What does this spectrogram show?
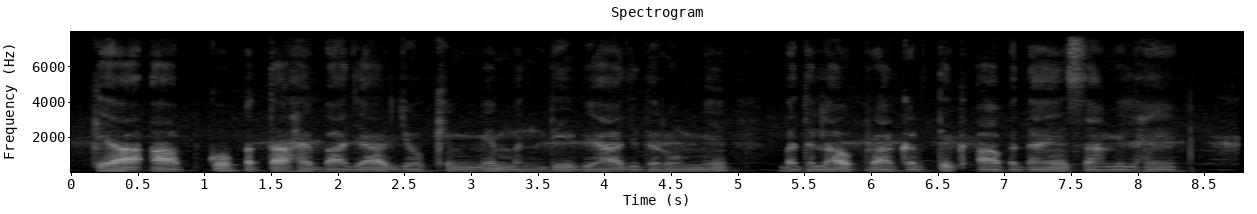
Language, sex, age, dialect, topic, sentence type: Hindi, male, 51-55, Kanauji Braj Bhasha, banking, statement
